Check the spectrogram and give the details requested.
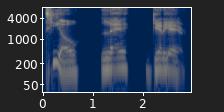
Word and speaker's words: Theo Le Guerrier: It's Theo Le Guerrier. Le It's Guerrier. the Lee Le and the Guerrier. Guerrier are separate.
